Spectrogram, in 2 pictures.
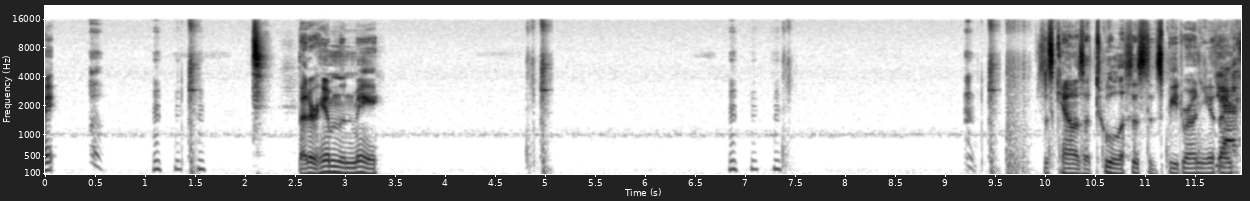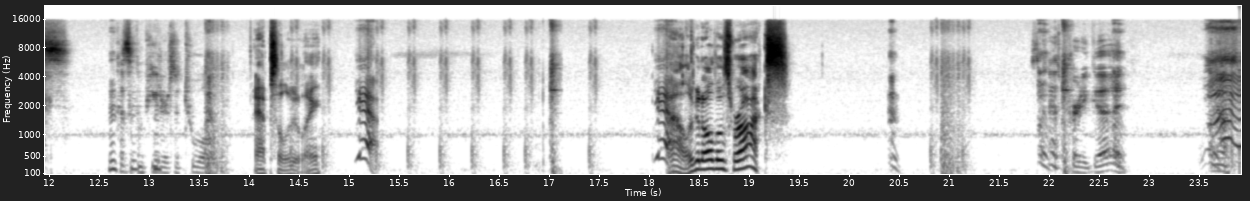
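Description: Retro video game sound effects blip and click.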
